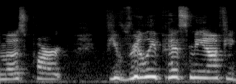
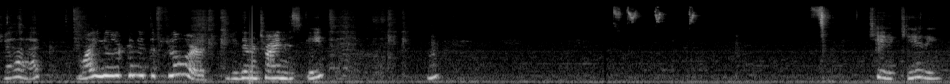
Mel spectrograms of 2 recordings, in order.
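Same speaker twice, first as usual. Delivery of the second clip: cooing pet talk; 4 semitones higher than usual. Real, not acted. Cooing to her cat.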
